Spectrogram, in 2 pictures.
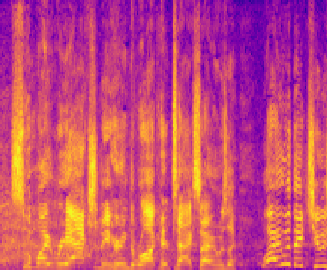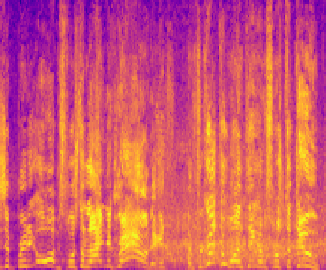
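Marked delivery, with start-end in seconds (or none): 2.6-6.4 high-pitched comic panic, words tumbling out; mock panic. Comic reliving his reaction to the siren, in high mock panic. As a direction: play up a flustered, high-voiced freak-out.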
